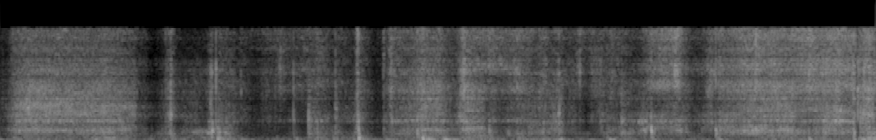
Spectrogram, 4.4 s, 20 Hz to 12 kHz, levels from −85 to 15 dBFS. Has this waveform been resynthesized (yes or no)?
yes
